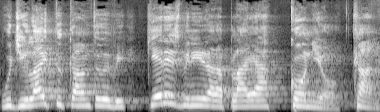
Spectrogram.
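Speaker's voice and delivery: rising in volume. Retelling the speaker's mother talking to a spanish grandmother, saying it louder and louder. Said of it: "you say it louder and louder and louder".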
